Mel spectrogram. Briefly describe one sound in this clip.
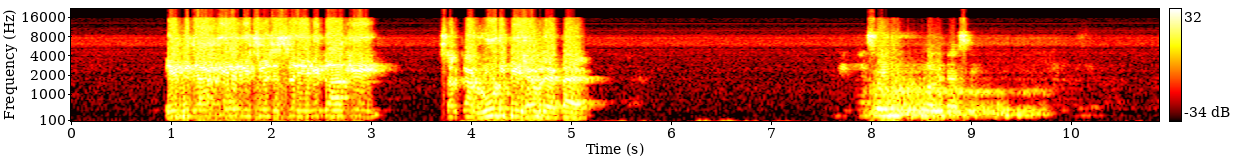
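A woman speaks calmly over an online call, heard through a loudspeaker.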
